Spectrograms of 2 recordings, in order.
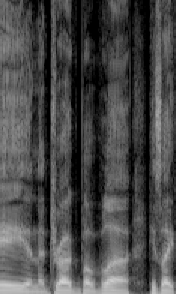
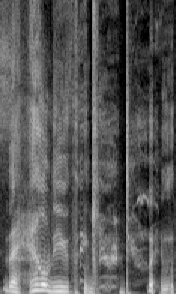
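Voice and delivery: laughing while talking, higher and louder; 10 semitones higher, 4 dB louder than usual. Repeating the cop's line while cracking up: laughing while talking. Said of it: "I'm losing it right now".

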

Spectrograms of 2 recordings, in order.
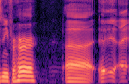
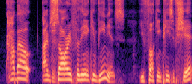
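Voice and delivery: play-acted, furious, angry retort tone; 3 semitones higher than usual. Retelling a comeback to a man who corrected how long they'd waited, mock-angry. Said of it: "I was so mad".

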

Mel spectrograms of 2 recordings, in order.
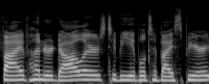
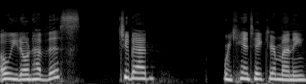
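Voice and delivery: acted, mock-dismissive tone; 3 semitones higher than usual. Arguing that race entry needs rules, the speaker acts out organizers, imitating dismissive race staff. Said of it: "it needs to be that kind of a".

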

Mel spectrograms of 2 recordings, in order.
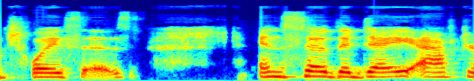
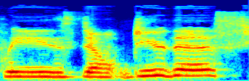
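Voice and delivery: re-enacted begging cry, slower. Recalling begging her not to go, retelling a begging plea. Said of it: "I begged her not to go, really just kind of cried out to her".

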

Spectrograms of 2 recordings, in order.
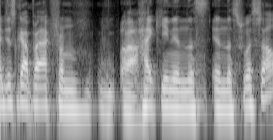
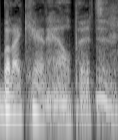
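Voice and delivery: sinister-sounding creepy voice; 6 semitones lower, 4 dB quieter than usual. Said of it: "sounded creepy, dude".

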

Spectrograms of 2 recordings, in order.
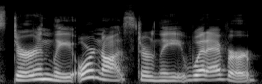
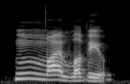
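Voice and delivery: acted insincere, mocking tone. Imitating a partner's bedtime I love you, sounding insincere. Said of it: "That didn't sound sincere".

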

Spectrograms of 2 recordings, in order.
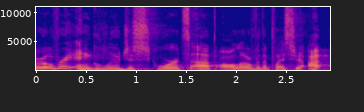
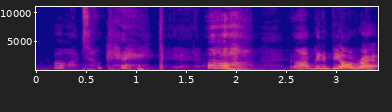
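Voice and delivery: acted, pitched-up voice, holding back tears; 6 semitones higher than usual. Retelling reacting to a flooded kitchen: retelling trying to hold back tears. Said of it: "I'm like trying to hold it together".

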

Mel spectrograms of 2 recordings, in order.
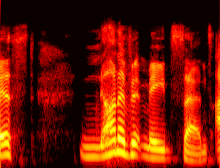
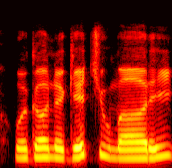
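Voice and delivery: menacing, goading, mocking, jeering taunt; 3 semitones lower than usual. Retelling a movie scene where victims pop up: imitating taunting. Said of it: "taunting him".

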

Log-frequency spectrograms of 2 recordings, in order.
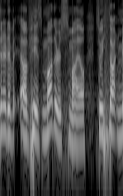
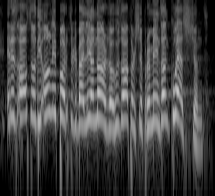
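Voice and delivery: high-pitched attempted Italian accent. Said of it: "reading this in a Italian accent".

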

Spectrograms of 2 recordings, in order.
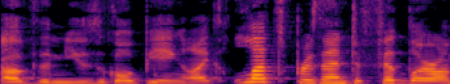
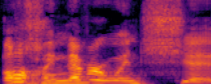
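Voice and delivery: put-on grumpy voice, higher, louder; 3 semitones higher, 6 dB louder than usual. Quoting a favorite stage line of Vanessa: imitating grumpy Vanessa. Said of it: "she's so freaking grumpy".

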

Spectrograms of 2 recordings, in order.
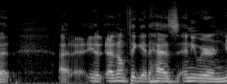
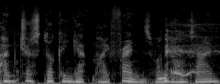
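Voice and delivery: soft, put-on Australian English accent; 6 dB quieter than usual. Describing reprogramming a droid, the speaker voices C-3PO in an Australian-English accent. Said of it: "That accent was way better than the Lost Hobbit".

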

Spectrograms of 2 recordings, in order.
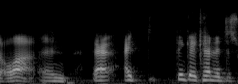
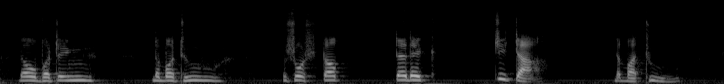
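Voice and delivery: stadium public address announcer calling-out voice. Showing an example of the longtime Yankees announcer: Bob Shepard impression. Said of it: "that's my Bob, Bob Shepard impersonation".

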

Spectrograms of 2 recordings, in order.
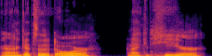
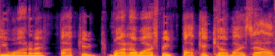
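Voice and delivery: shrieking, frantic, out-of-control scream, very high; 3 dB louder than usual. Recounting a moment with a gun to own head, re-enacting own screaming. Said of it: "Like I'm fucking screaming".

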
